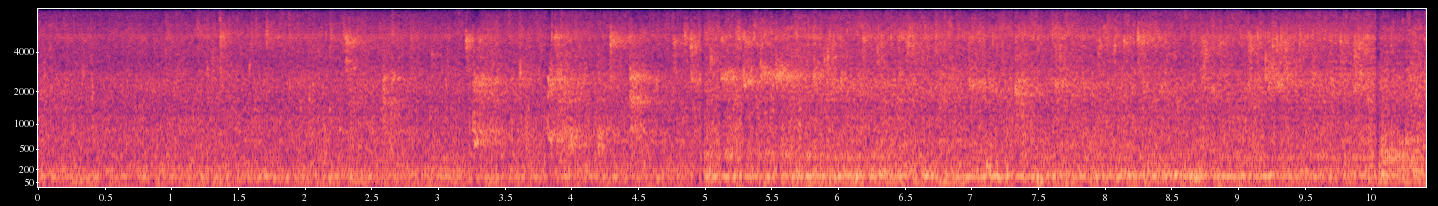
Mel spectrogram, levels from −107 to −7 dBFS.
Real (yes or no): no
